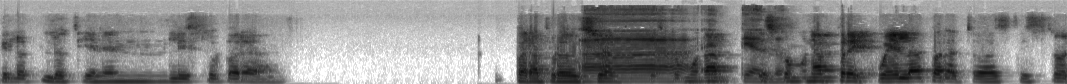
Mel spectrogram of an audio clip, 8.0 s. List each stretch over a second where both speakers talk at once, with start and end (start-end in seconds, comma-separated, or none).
4.3-6.0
